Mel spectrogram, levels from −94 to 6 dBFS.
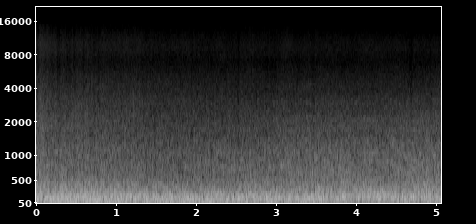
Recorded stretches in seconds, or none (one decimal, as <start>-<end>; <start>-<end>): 0.0-2.3; 3.5-3.9; 4.6-5.1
